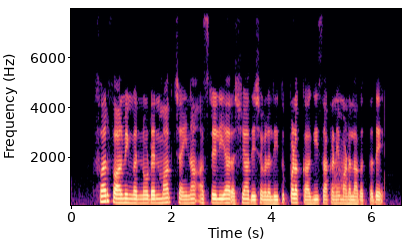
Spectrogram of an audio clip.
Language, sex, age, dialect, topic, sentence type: Kannada, female, 46-50, Mysore Kannada, agriculture, statement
